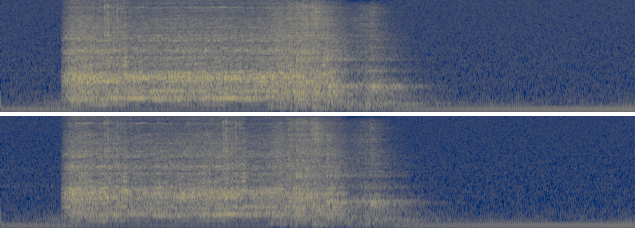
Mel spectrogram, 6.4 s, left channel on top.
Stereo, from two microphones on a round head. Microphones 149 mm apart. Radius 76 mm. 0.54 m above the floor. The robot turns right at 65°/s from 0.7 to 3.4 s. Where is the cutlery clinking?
25° left (ahead or behind), 1.9 m; by 3.8 s 25° right (ahead or behind), 1.9 m.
